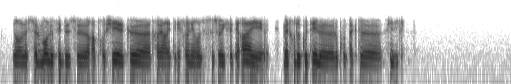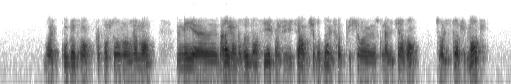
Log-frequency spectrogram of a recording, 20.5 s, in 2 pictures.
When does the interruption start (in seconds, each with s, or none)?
none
